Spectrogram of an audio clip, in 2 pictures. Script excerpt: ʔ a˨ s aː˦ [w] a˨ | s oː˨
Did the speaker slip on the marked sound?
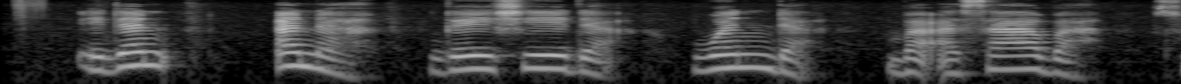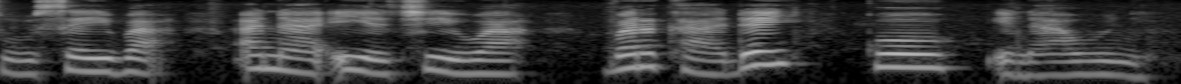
yes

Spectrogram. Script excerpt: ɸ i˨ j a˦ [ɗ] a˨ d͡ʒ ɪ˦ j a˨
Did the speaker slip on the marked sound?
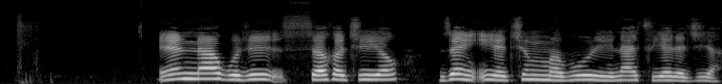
yes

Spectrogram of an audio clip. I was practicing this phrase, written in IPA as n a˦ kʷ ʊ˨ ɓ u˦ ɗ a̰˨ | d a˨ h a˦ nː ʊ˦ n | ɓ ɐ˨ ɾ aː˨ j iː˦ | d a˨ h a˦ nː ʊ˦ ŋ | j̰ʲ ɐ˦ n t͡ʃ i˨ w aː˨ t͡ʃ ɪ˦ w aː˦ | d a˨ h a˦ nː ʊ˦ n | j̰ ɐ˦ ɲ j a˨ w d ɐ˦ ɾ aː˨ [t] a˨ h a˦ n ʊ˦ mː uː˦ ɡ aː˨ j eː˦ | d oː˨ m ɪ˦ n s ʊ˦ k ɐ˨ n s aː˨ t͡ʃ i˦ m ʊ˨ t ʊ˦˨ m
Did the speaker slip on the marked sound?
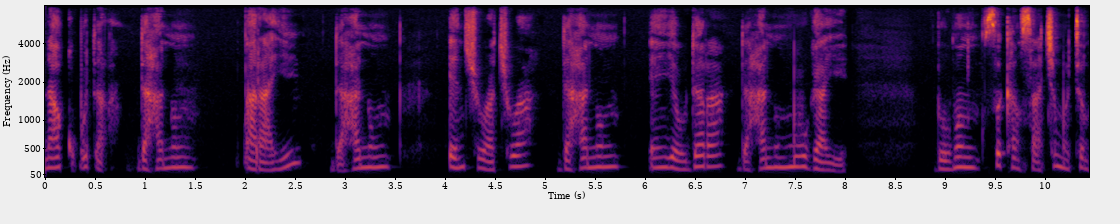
yes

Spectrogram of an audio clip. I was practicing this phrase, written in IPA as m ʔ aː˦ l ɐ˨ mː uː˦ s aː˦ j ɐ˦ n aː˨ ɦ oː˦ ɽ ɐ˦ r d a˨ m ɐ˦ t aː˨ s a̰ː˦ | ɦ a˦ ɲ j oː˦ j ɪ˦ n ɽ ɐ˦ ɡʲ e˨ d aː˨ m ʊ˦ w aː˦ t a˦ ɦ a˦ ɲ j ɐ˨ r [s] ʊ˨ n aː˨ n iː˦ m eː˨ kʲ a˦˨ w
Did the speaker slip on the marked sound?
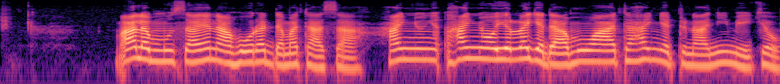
yes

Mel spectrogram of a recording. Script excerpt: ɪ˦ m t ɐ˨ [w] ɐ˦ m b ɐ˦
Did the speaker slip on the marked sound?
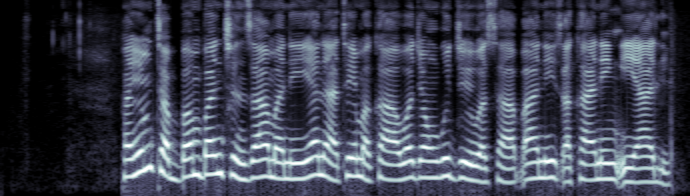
yes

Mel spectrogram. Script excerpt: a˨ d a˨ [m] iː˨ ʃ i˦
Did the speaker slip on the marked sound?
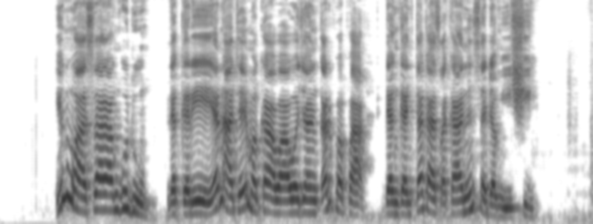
no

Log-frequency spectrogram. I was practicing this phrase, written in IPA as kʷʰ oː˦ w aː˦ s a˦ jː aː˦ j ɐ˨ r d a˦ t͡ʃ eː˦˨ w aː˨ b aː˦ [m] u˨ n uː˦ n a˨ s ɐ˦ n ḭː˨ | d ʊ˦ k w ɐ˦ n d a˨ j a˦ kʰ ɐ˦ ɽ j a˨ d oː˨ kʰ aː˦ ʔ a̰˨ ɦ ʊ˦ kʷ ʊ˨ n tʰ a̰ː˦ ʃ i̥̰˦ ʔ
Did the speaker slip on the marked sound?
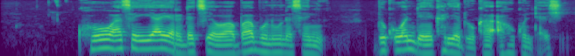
yes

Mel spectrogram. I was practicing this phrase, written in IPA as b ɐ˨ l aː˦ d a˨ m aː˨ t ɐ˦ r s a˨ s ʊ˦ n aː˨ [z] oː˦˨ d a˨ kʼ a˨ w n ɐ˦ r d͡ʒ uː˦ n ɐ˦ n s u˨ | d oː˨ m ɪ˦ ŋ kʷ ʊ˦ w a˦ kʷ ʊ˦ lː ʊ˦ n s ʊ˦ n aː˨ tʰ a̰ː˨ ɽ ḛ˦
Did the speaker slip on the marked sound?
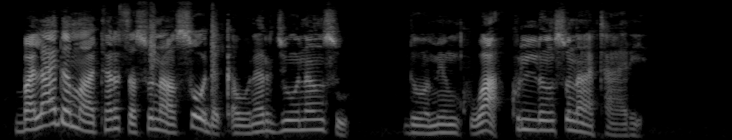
yes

